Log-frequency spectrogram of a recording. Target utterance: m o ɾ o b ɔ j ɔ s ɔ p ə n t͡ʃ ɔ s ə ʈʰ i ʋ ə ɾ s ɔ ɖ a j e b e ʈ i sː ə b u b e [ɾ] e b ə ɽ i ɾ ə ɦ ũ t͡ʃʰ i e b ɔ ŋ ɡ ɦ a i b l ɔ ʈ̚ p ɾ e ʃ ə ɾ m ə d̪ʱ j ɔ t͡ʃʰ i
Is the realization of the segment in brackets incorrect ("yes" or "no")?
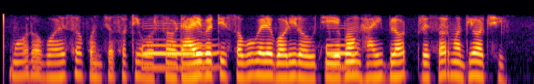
yes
